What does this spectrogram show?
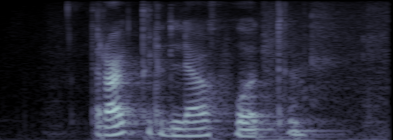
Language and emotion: Russian, neutral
